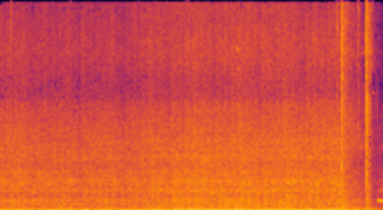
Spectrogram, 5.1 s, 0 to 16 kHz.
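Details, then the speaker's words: 1987 Buick Grand National turbo rescued from scrap, first start after new gas tank, fuel pump, sending unit, plugs, wires and vacuum lines; starter churns unevenly but engine won't catch, still smells of old gas. "not wanting to start [Music] not wanting to start shooting still smells like old gas"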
